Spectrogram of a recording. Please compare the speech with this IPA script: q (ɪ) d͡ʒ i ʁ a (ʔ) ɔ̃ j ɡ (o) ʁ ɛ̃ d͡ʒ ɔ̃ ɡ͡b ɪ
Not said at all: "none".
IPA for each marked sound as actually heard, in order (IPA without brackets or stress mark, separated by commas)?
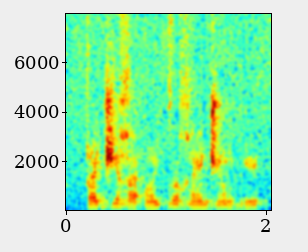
i, ʔ, o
